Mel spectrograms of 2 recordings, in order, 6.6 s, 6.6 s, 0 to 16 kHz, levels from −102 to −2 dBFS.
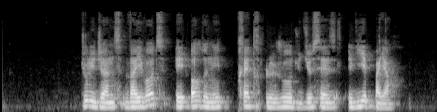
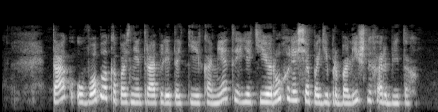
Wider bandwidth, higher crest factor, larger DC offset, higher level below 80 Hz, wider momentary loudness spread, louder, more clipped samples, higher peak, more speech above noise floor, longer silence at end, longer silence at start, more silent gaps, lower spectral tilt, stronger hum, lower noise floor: first, 11 kHz vs 7.6 kHz; about the same, 18 dB vs 16 dB; neither; first, -54 dBFS vs -64 dBFS; about the same, 6 LU vs 8 LU; second, -21 LUFS vs -18 LUFS; neither; about the same, -2 dBFS vs -2 dBFS; first, 50 dB vs 29 dB; first, 0.65 s vs 0.35 s; first, 1.25 s vs 0.8 s; neither; first, -8 dB/octave vs -4.5 dB/octave; neither; first, -70 dBFS vs -47 dBFS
